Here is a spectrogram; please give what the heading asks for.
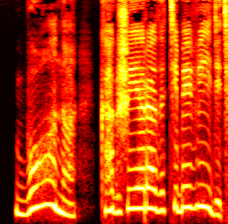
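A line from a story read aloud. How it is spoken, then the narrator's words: Joyful exclamation. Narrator (Russian): воскликнула Марина радостно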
